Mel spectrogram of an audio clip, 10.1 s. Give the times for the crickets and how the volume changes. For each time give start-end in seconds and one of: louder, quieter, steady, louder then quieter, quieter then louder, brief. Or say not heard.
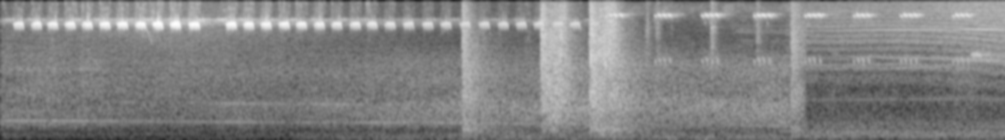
0.1-10.0 quieter.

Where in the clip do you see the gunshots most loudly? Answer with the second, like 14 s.
6 s.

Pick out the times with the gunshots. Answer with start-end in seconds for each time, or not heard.
4.6-8.1.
